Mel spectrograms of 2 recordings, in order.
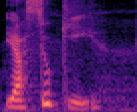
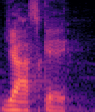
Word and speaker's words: Yasuke: The true story of Yasuki. – Nope. – Yasuke. – No. – I did the same thing. Captain's right. – Wait, is it Japanese? – Yes. – Then you pronounce all the letters. – Yasuke. Not always. – I promise you, it's Yasuke.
